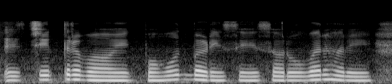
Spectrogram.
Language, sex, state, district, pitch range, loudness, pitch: Hindi, male, Chhattisgarh, Raipur, 185-210 Hz, -14 LUFS, 190 Hz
